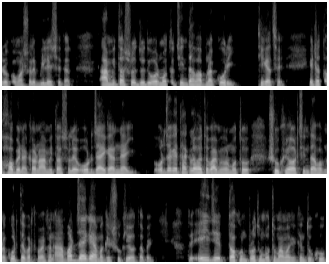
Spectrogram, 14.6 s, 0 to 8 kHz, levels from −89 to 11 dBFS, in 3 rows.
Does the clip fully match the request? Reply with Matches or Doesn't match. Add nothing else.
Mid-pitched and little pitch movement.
Doesn't match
